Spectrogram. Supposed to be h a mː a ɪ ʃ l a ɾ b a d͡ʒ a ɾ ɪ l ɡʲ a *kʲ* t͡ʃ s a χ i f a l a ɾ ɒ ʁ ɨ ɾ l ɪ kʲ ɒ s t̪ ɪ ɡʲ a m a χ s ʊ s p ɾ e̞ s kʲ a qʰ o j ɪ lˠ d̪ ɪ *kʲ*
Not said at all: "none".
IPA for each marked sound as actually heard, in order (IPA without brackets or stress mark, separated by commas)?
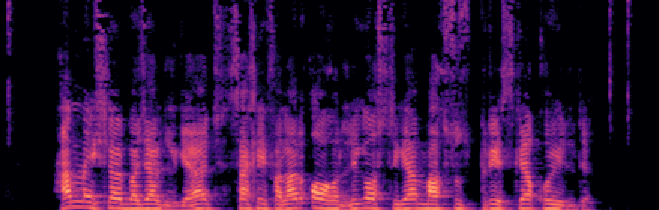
none, none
